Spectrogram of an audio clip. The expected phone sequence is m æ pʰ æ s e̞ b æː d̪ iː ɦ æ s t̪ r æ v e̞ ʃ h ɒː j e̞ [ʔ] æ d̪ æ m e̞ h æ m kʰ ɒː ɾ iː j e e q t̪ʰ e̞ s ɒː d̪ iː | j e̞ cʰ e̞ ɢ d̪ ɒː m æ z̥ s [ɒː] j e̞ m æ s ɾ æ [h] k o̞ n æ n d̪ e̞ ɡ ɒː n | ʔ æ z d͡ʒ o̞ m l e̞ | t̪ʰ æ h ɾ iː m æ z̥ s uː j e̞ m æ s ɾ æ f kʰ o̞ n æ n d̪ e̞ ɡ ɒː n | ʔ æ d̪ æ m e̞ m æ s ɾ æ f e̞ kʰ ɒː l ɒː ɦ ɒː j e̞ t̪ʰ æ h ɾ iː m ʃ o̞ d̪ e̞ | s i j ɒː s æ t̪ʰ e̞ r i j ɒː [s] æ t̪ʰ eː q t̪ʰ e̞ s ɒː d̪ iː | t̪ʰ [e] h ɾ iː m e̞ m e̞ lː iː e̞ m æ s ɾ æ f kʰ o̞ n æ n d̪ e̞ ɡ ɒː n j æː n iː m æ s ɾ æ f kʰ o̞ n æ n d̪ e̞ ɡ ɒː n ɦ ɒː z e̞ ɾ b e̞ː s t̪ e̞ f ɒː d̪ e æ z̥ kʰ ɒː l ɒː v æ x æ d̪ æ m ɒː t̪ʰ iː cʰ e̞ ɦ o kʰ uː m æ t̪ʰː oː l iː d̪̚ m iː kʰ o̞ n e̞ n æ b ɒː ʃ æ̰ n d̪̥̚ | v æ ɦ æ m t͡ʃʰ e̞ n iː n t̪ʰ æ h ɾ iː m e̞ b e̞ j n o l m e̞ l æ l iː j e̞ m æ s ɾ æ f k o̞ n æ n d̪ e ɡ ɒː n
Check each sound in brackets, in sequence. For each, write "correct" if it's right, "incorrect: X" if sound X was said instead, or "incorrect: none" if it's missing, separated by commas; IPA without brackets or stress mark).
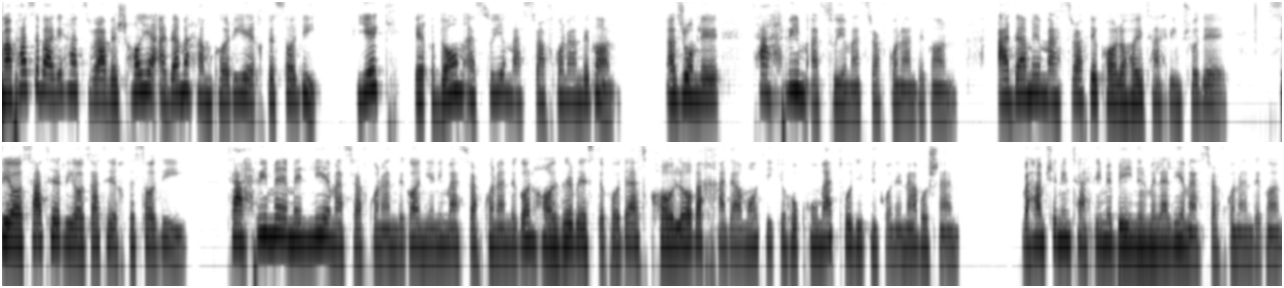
correct, incorrect: uː, incorrect: f, incorrect: z, incorrect: æ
